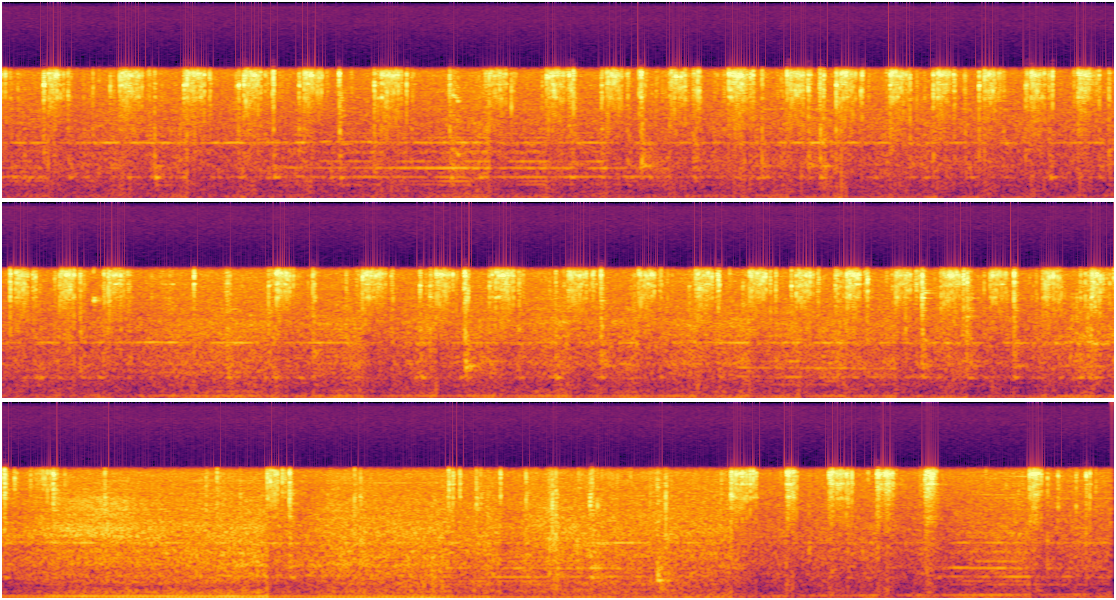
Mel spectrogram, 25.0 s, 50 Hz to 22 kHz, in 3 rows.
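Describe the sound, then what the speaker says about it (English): A 3/8-inch ratchet on a 6-inch extension works loose the spark plugs on a 2005 Scion tC. Rapid clicking of the pawl repeats steadily for the whole stretch, close up and fairly quiet, with no voices. "6-inch extension, and 3/8" ratchet. Get it down in the well."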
